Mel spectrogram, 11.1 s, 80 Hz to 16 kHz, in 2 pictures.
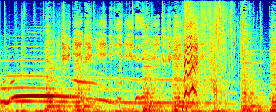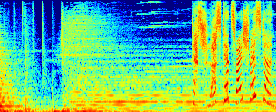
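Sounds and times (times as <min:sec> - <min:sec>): wolf howling: 0:00.0 - 0:04.9
background music: 0:00.0 - 0:11.0.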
